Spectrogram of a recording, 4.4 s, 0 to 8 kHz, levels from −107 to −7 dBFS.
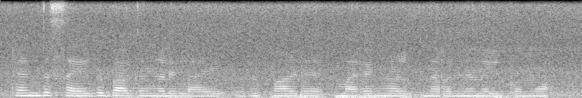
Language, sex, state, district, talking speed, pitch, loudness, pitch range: Malayalam, female, Kerala, Kozhikode, 80 wpm, 190 Hz, -14 LUFS, 185-200 Hz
